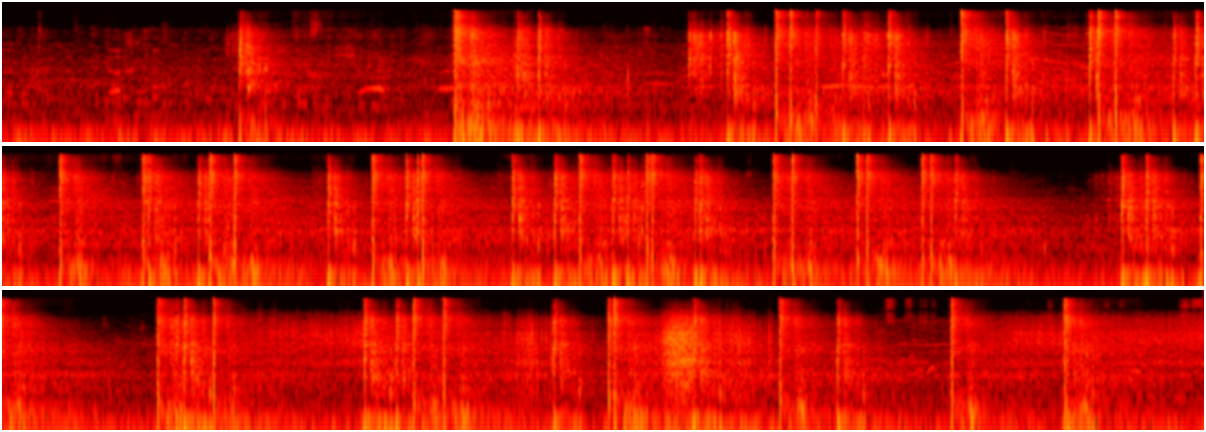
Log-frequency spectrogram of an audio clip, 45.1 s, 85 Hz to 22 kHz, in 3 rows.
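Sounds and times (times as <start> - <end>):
firework bangs: 5.5 - 45.0.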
